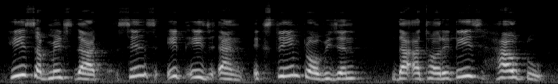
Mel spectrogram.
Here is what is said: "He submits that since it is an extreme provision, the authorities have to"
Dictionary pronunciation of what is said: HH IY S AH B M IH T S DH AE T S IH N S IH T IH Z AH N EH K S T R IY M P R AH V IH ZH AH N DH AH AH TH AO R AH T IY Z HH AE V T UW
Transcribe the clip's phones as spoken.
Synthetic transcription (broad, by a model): HH IY S AH B M IH T S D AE T S IH N S IH T IH Z AH N EH K S T R IY M P R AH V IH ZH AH N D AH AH T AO R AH T IY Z HH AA W T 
